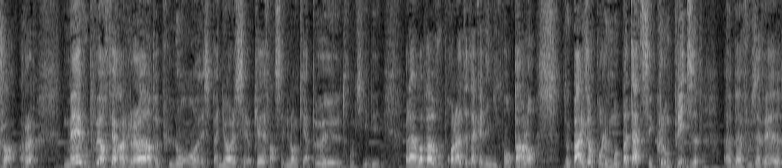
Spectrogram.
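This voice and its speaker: A young man talks through a casual explainer in a relaxed, slangy way, pausing often on fillers. His voice sits a little high. The room is echoey, with faint music playing underneath. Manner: laid-back, slangy, many filler pauses. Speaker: host of a micronation channel.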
